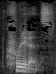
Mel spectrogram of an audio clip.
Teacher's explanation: This word has two syllables and the stress is on that first syllable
